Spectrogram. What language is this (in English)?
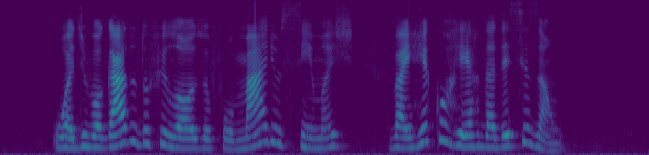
Portuguese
